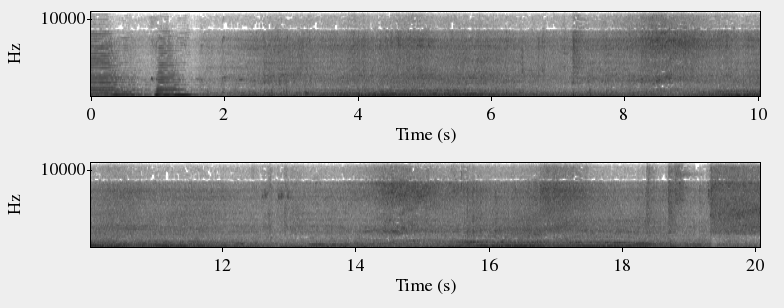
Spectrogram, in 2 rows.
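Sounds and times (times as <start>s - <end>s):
train horn blast: 0.0s - 1.8s, 15.4s - 19.0s
train coaches rushing past: 0.0s - 20.0s.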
